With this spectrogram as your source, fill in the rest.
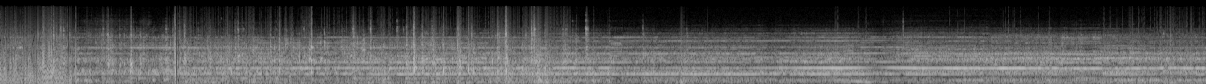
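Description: A machine rumbles and whines steadily.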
